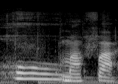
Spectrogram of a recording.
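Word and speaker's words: 麻花: Mafa. Yes, we call it mafa. Yeah, because of the Cantonese pronunciation.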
